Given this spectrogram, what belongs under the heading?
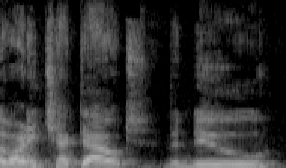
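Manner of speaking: usual speaking voice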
